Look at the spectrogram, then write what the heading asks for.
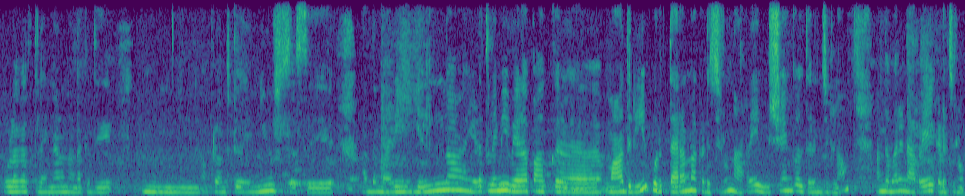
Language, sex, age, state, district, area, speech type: Tamil, female, 18-30, Tamil Nadu, Tiruvarur, rural, spontaneous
